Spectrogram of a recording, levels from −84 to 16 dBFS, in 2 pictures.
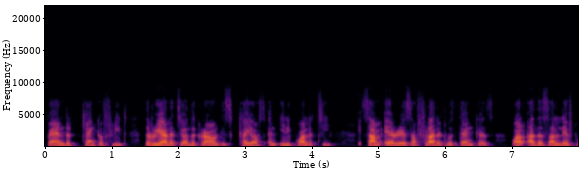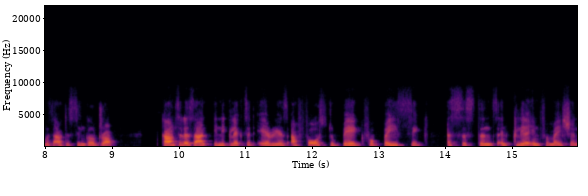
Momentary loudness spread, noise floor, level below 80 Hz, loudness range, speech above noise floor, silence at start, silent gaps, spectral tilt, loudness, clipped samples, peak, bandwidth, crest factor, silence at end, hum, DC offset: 14 LU; -73 dBFS; -70 dBFS; 5 LU; 47 dB; 0.05 s; none; -5.5 dB/octave; -26 LUFS; under 0.1%; -4 dBFS; 9 kHz; 22 dB; 0 s; none; under 0.1%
